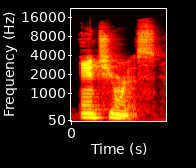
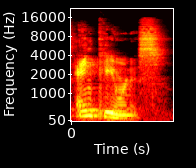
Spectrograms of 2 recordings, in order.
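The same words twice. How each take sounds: First: The ch is said as in church. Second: The ch is said as a k sound. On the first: The speaker calls it wrong. "There is no circumstance in which this should be pronounced" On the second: The speaker calls it right. "which usually in English comes out as ki"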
